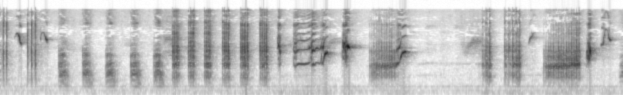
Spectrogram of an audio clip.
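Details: Energetic Black-winged starling song from a caged bird: a fast run of dry repeated clicks and chatter, then rising whistled slurs and rasping squawks, loud and continuous.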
